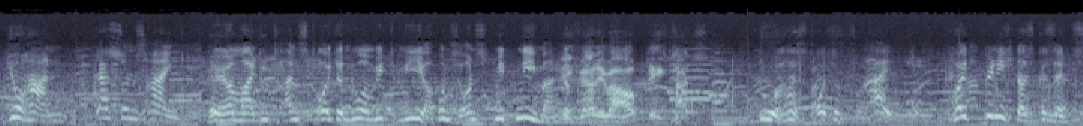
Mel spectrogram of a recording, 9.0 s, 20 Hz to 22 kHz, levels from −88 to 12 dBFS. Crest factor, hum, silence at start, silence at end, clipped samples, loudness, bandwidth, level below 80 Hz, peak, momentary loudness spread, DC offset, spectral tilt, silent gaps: 14 dB; none; 0 s; 0 s; under 0.1%; -13 LUFS; 14.5 kHz; -40 dBFS; 0 dBFS; 7 LU; under 0.1%; -6 dB/octave; none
